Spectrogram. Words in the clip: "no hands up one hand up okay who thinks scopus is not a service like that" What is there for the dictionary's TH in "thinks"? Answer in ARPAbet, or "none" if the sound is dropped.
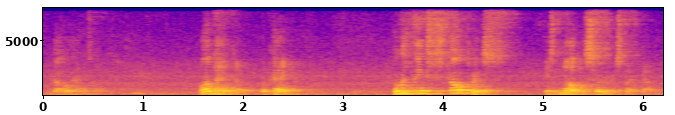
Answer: TH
